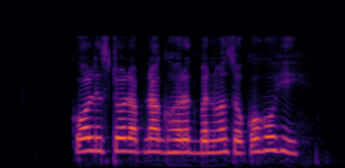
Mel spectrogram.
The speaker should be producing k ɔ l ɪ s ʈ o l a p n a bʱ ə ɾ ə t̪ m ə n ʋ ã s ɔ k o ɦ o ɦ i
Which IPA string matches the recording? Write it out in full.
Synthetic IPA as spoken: k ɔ l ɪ s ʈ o ɾ a p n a ɡʱ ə ɾ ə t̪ b ə n ʋ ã s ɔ k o ɦ o ɦ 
